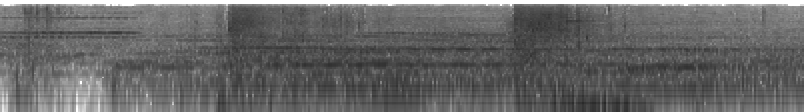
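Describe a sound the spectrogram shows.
A magic spell hums and chimes briefly.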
